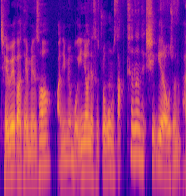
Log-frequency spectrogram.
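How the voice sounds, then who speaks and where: Over a quiet background, a man talks at a moderate pace in a dark, mellow tone with very wide pitch swings. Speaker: fortune teller. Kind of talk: fortune-telling consultation. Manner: formal, explanatory.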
